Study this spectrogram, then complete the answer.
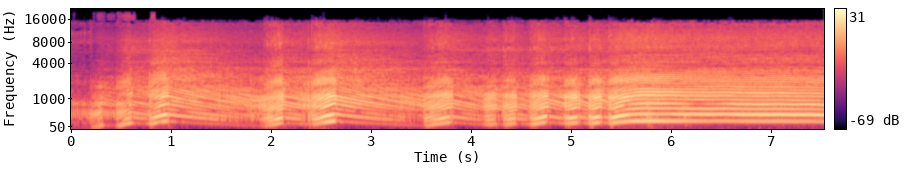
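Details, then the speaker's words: Chainsaw: several crisp throttle blips rise and fall cleanly, then a steady high note with no sag or burble; running smooth and well. "It's nice. It's smooth."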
